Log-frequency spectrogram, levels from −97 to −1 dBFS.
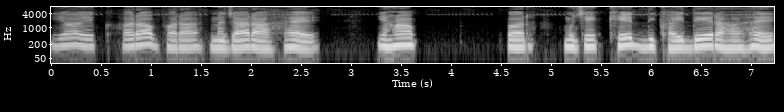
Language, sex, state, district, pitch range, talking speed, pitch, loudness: Hindi, male, Chhattisgarh, Balrampur, 145-165 Hz, 110 wpm, 155 Hz, -22 LUFS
